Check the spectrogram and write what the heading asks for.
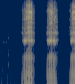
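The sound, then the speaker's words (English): Three loud, short piglet grunts in an even rhythm, each a rough, buzzy snort with brief silences between, following a faint low rumble at the start. “Piglet，小猪。”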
